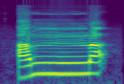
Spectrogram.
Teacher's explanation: یہاں پر میم ساکن ہے پہلے، کیونکہ یہ میم مشدد ہے نا، اس لیے تھوڑا سا غنہ کریں گے۔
